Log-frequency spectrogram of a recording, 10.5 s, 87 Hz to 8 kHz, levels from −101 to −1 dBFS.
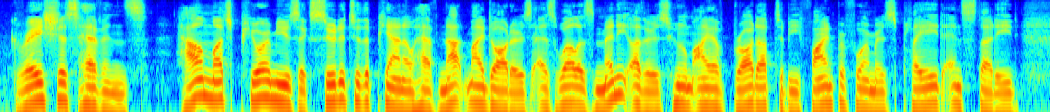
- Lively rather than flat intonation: No, average, 3.7 semitones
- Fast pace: No, average, 175 wpm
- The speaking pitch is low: Yes, low, 115 Hz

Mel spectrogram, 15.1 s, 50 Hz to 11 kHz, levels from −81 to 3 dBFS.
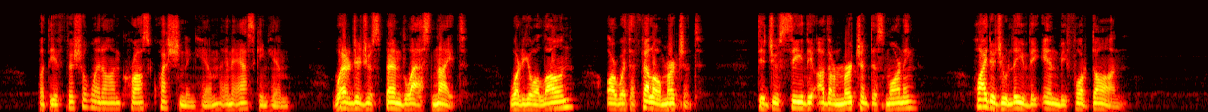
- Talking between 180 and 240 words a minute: No, average, 165 wpm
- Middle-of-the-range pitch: No, low, 120 Hz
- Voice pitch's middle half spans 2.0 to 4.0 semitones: Yes, average, 3.3 semitones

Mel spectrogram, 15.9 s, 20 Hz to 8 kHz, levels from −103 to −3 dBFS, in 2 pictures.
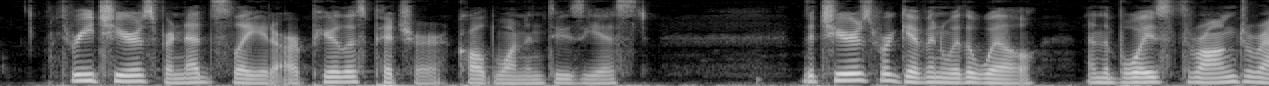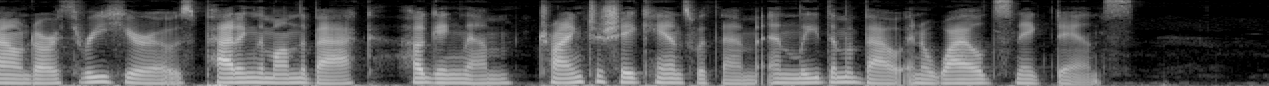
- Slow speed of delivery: No, average, 180 wpm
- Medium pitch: Yes, medium, 150 Hz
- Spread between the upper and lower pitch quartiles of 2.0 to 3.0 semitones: No, average, 3.5 semitones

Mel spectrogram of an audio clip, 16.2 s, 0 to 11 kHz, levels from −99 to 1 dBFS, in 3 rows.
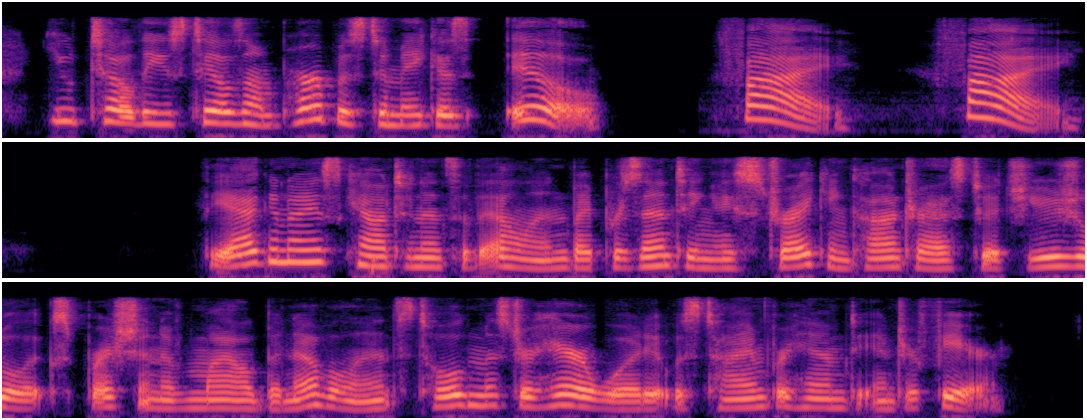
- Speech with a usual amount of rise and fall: No, wide, 7.1 semitones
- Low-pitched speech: No, high, 195 Hz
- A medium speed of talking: Yes, average, 145 wpm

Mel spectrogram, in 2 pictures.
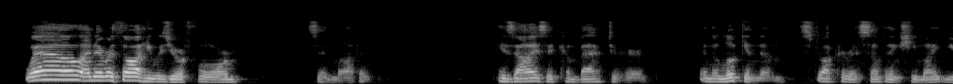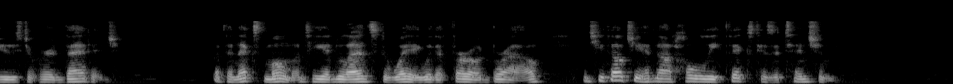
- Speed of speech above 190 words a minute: No, average, 170 wpm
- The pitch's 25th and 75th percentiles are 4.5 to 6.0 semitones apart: No, average, 3.5 semitones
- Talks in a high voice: No, low, 120 Hz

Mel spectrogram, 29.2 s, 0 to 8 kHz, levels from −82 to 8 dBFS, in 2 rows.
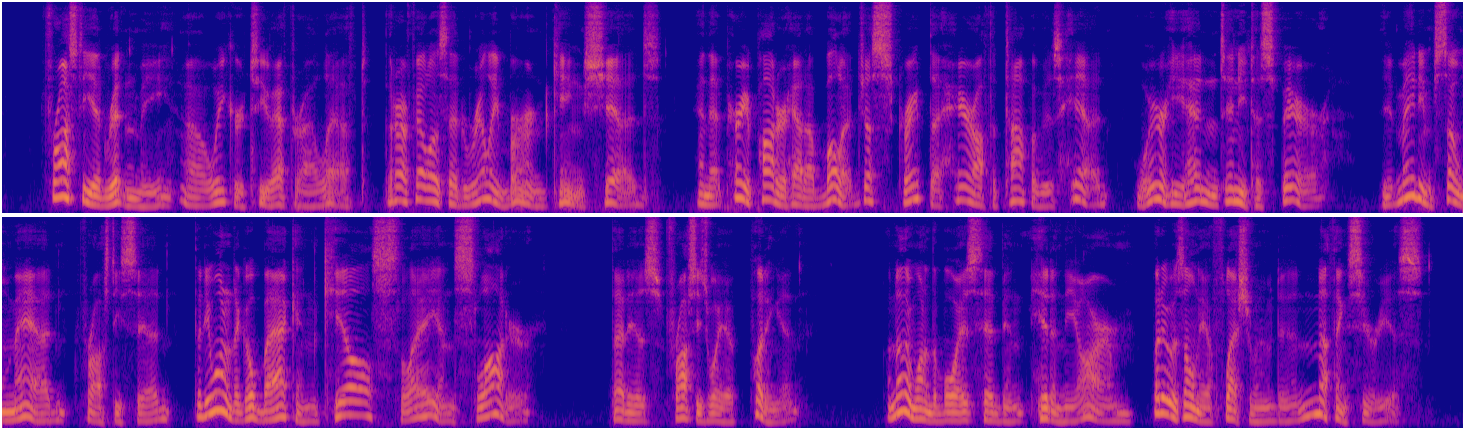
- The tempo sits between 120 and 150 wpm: No, average, 180 wpm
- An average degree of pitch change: No, wide, 8.1 semitones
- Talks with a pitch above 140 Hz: No, low, 125 Hz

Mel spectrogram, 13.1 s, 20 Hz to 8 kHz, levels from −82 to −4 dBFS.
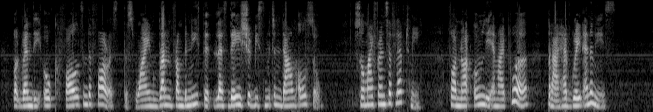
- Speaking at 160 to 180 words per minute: Yes, average, 175 wpm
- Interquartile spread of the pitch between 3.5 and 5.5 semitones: No, average, 2.8 semitones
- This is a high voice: Yes, high, 200 Hz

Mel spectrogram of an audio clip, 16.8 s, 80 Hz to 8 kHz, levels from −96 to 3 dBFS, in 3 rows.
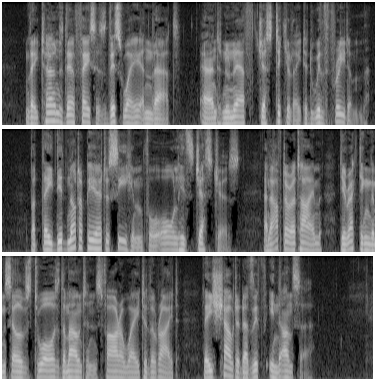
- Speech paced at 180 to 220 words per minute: No, average, 160 wpm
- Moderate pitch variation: Yes, average, 3.0 semitones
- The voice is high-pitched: No, low, 110 Hz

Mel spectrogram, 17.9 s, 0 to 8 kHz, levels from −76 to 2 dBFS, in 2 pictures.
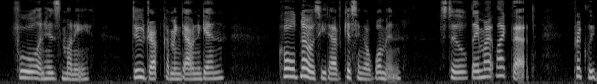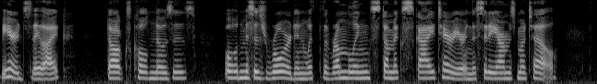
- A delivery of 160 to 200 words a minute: No, slow, 135 wpm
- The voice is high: Yes, high, 215 Hz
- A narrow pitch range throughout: Yes, narrow, 2.3 semitones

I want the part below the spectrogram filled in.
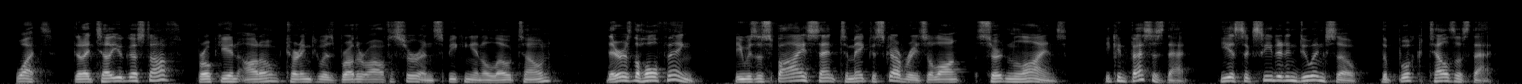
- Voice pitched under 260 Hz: Yes, low, 135 Hz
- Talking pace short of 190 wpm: No, average, 195 wpm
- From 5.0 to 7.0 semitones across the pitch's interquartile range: Yes, wide, 5.5 semitones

